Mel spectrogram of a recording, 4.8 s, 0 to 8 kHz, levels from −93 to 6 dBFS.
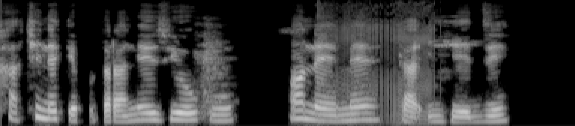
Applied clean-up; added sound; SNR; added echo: none; Fart; 18 dB; none.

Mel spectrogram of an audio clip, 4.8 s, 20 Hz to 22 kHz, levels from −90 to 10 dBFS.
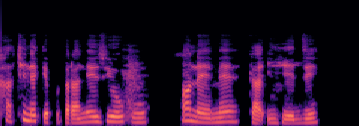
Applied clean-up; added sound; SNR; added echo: none; none; none; none.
